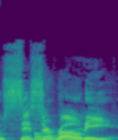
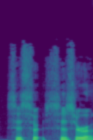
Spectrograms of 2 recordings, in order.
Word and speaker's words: cicerone: Is it a hard E at the end there or silent E? Cicerone, because I'm going to have to say this to him later. – Cicerone. – Oh, right. Cicerone, you know it to be.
